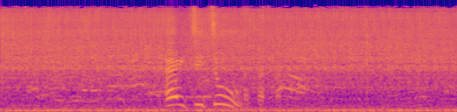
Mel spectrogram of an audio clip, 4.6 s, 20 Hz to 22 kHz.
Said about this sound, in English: Is there anything more evocative than the sound of a group of BMW motorcycles? I don't think so. Think of the sight and sound of over 100 BMW 850 GS bikes together.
